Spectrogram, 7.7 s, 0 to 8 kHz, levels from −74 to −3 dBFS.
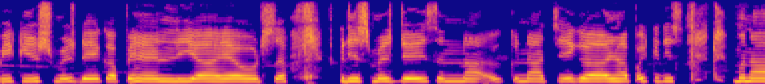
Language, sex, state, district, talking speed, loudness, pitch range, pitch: Hindi, male, Bihar, Jamui, 155 wpm, -14 LUFS, 285-300 Hz, 295 Hz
